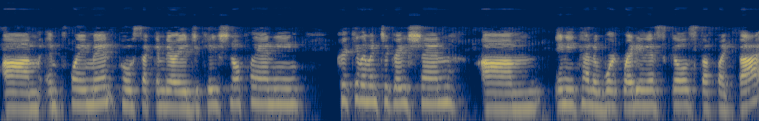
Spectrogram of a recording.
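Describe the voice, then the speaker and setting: Speaking at a fairly quick pace, a woman uses a fairly high pitch. Her intonation is fairly even. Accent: American. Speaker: transition counselor for special education. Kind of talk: webinar presentation. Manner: mumbling, hesitant with many fillers.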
